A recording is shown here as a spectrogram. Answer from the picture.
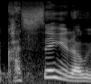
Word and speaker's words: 갓생: 사실 우리들은 어느 날 그 무슨 말인지 줄여서 하는 말인지 막 어렵지만 이 갓생이라는 것이 God 플러스 생이라는 뜻을 얘네들이 이렇게 갓생이라고 읽는답니다.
